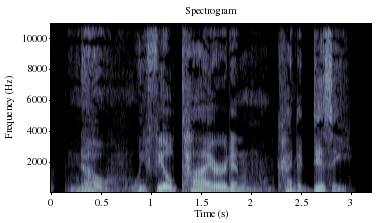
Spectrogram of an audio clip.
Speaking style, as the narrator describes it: I whispered back to her

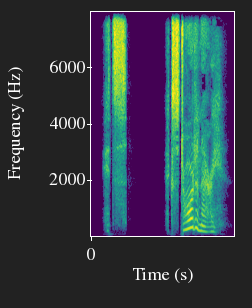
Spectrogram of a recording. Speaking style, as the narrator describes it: Sorsha murmured

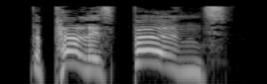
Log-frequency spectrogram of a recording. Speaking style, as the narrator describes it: one old crone cried

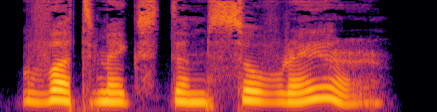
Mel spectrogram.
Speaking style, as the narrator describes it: Kaas asked in a sweet, innocent voice

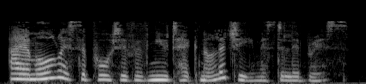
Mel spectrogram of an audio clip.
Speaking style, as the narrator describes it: said Lady Cavendish kindly

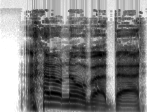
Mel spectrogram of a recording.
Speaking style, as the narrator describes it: I chuckled nervously

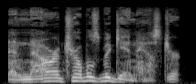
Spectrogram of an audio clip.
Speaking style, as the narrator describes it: Lee muttered, struggling to pull himself upright

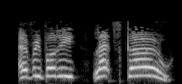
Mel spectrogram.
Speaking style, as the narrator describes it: I shouted

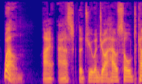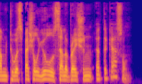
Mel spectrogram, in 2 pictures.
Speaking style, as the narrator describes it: I said gently

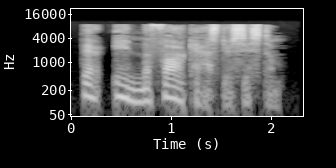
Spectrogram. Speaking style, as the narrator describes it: he whispered

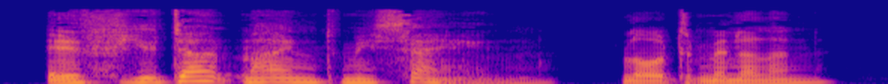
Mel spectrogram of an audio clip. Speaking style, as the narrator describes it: Festeren offered hesitantly

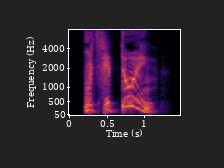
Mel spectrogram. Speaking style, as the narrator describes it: he hissed

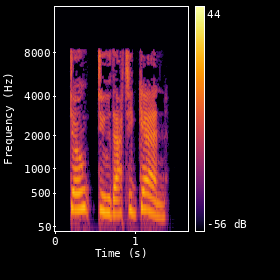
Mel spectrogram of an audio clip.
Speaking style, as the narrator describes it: I snarl at him

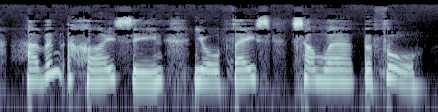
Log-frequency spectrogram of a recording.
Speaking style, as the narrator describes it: he giggled

